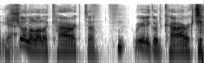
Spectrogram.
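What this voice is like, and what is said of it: Terrible generic Irish Brendan Rodgers impression. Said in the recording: “Who the fuck was that meant to be? ... Your generic Irish accent. ... your terrible Brendan Rodgers alter ego”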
